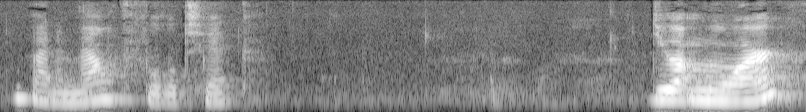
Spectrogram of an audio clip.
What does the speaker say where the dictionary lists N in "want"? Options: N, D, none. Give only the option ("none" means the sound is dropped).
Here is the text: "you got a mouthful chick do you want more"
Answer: none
